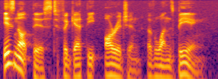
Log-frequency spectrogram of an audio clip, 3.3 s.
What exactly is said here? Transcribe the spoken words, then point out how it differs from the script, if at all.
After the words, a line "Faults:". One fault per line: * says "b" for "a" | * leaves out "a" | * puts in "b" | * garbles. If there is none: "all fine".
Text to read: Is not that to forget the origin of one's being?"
Is not this to forget the origin of one's being?"
Faults:
* says "this" for "that"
